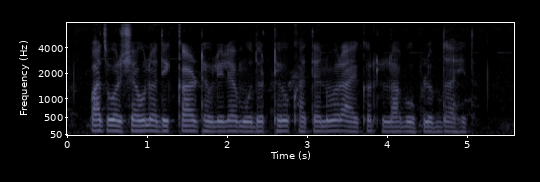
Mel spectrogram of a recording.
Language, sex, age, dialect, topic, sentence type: Marathi, male, 46-50, Standard Marathi, banking, statement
